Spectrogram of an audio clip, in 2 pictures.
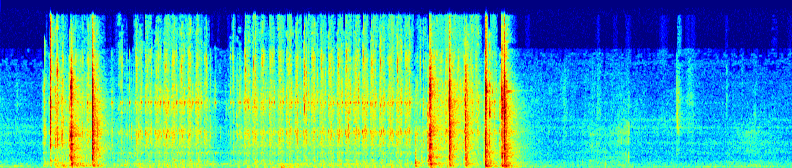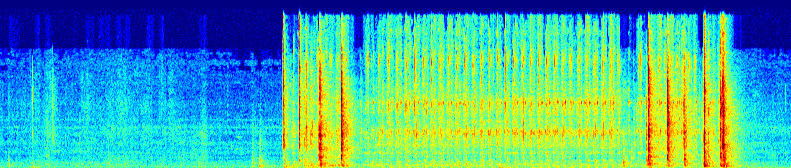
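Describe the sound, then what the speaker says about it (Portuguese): A sewing machine stitches a seam on a fabric basket in two bursts of rapid mechanical whirring with clicking starts and stops, separated by a quieter pause of handling sounds. "E agora eu vou passar uma costura também com um pé de máquina."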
